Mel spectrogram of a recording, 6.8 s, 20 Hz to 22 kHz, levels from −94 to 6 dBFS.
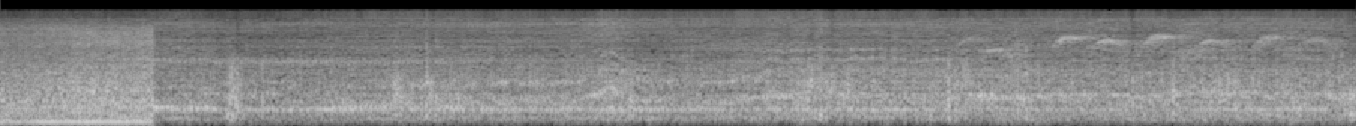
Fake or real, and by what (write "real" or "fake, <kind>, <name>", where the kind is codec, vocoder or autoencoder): real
